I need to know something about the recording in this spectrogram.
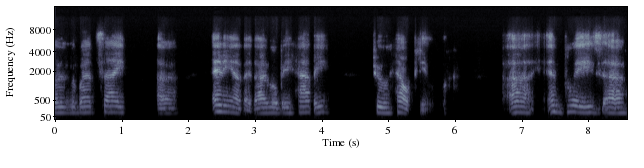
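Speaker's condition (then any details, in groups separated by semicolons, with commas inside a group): Cerebral palsy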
